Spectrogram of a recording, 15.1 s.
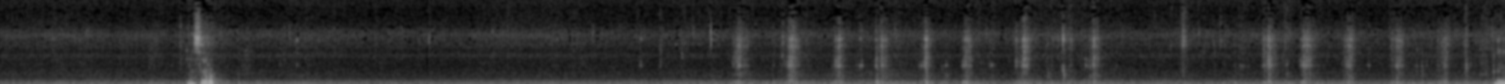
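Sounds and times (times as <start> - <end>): faint room hum: 0.0 - 15.0
wet chewing crunches: 6.4 - 11.1, 11.8 - 14.9.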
